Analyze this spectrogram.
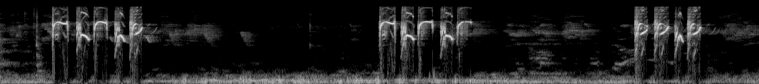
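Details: Cinereous tit (gelatik batu) singing vigorously: three short bursts of rapid, high, clear whistled notes, each burst of four to five quick slurred phrases separated by pauses of about two seconds, over a steady low rumbling background.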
